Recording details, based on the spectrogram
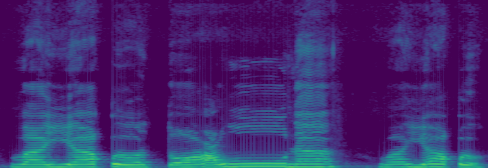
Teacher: काफ heavy क्योंकि काफ जो है वो स्टॉप पर आ रहा है और कुतुब जद के जो लेटर्स हैं उसमें से काफ है तो इस पर कलकला होगा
